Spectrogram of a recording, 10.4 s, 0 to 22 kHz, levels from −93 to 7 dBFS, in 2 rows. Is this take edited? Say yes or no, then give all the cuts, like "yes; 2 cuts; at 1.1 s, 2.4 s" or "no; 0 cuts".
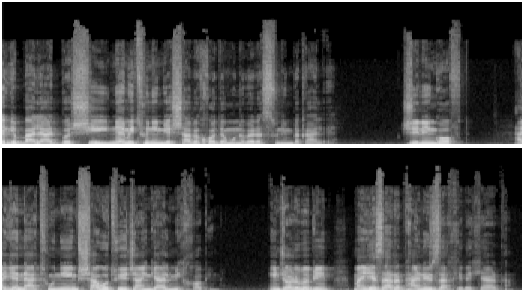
no; 0 cuts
